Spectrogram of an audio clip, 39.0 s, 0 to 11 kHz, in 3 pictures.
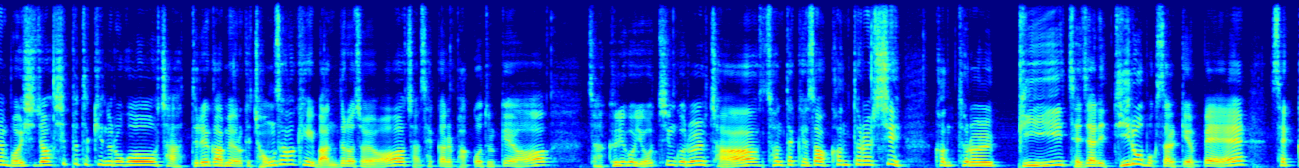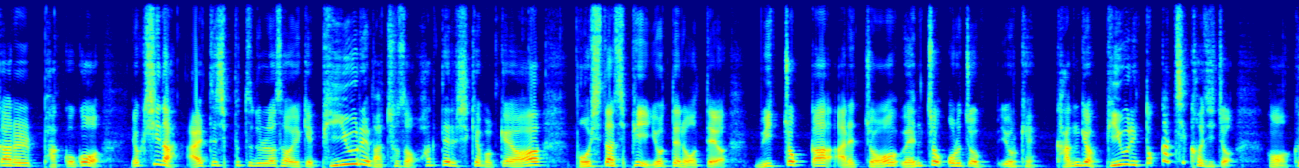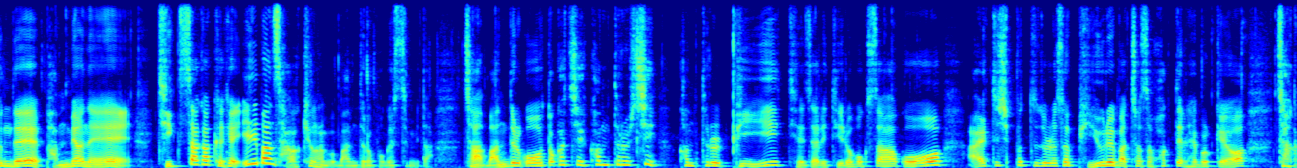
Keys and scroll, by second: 2.5 v, 8.7 super+c, 10.2 super+b, 18.3 space, 18.8 space, 20.0 F1, 24.8 F1, 26.4 space, 29.6 i, 30.4 v, 32.3 super+c, 33.3 super+b, 38.2 space, 38.7 super+space.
